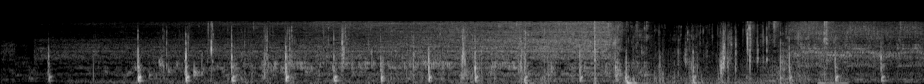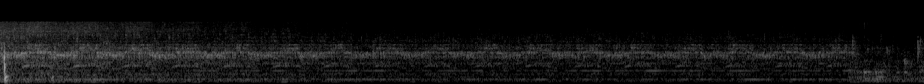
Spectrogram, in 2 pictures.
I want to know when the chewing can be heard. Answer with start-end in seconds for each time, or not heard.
1.5-8.5.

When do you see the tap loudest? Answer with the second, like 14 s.
6 s.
